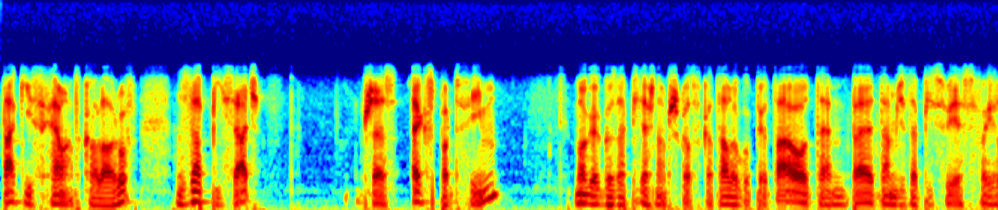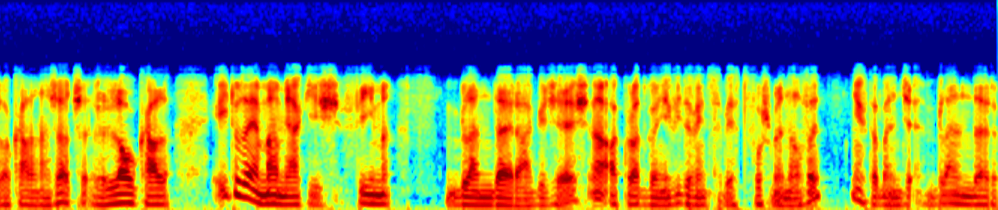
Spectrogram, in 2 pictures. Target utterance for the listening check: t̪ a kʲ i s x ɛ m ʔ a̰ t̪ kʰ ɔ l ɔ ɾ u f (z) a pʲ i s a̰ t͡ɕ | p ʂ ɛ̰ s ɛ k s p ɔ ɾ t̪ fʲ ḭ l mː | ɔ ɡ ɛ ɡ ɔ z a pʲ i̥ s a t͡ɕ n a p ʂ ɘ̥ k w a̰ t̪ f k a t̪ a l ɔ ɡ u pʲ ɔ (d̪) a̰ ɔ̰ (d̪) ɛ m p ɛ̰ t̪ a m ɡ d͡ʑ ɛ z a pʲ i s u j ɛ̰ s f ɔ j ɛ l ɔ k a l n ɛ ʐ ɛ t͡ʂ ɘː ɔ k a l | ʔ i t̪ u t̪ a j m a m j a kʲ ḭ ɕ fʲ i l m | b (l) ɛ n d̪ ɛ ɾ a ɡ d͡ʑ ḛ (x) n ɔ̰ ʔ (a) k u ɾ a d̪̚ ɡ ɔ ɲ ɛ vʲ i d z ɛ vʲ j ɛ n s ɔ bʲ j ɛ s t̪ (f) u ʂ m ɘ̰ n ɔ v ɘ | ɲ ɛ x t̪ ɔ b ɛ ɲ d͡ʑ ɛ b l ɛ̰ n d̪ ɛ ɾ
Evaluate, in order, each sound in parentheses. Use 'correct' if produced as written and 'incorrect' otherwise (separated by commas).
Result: correct, incorrect, incorrect, correct, incorrect, correct, correct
